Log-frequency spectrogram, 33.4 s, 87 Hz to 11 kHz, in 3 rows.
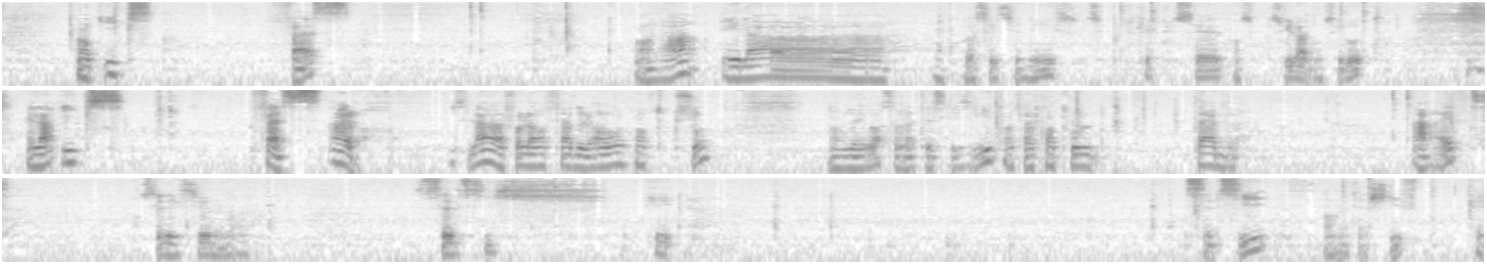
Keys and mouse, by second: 0.9 x, 4.6-8.5 middle drag, 8.5-12.0 right drag, 12.4 x, 20.2 ctrl+Tab, 26.3-33.3 right drag.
